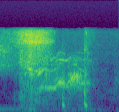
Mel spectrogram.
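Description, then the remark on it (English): A dog whimpers with a high, wavering whine that slides in pitch, broken by a couple of soft yips and ending on a short sharp yelp. No one speaks. “Dog.”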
